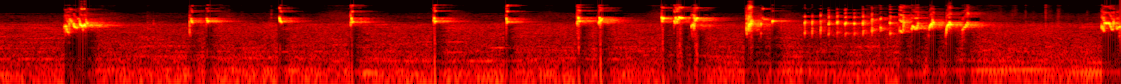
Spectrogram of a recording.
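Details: Fighter-type lovebird in a training recording meant to make birds sing: sharp, high chirps spaced about half a second to a second apart, then a denser rapid chattering run near the end, over a steady low hum.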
